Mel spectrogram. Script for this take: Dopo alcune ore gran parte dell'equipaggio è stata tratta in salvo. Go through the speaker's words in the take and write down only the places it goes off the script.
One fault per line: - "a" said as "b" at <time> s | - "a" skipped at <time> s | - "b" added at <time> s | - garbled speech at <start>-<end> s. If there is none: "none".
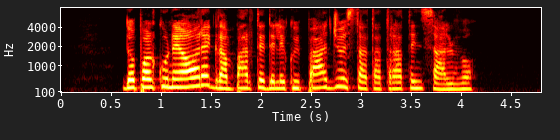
none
